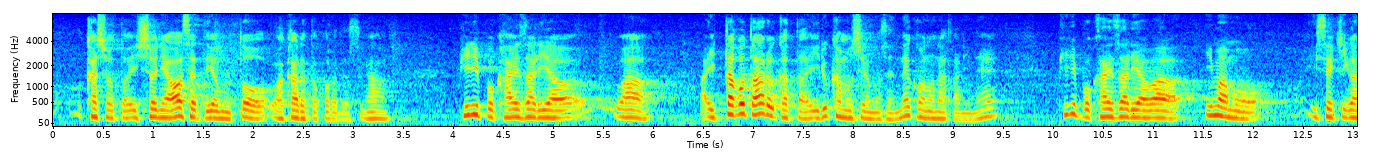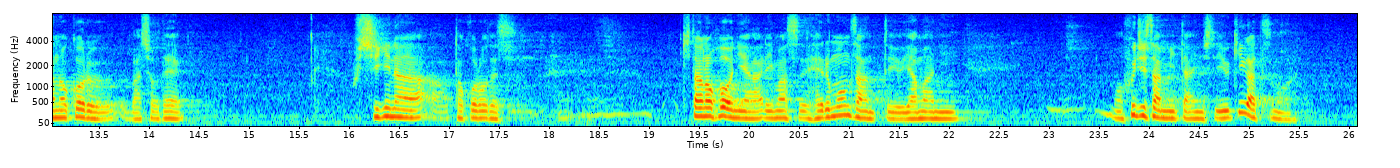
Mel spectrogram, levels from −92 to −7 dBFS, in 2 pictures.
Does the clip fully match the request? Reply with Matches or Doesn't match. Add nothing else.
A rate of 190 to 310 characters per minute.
Matches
